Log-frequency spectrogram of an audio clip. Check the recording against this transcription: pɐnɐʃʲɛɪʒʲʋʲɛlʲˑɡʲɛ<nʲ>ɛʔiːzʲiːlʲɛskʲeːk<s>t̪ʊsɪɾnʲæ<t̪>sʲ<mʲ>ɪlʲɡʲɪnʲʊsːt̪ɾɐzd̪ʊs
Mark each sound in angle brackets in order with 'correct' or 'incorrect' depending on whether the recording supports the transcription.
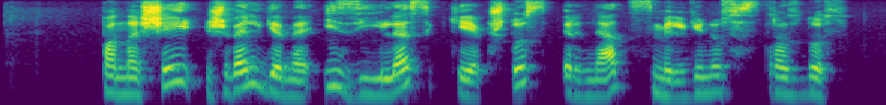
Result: incorrect: mʲ, incorrect: ʃ, correct, correct

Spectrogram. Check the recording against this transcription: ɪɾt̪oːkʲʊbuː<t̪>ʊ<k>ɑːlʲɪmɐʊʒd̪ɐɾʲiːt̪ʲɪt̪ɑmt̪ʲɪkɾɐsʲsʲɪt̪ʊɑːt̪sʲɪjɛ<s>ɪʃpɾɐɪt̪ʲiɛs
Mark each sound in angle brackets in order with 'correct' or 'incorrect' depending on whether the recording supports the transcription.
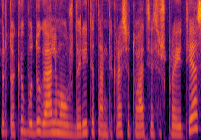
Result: incorrect: d̪, incorrect: ɡ, correct

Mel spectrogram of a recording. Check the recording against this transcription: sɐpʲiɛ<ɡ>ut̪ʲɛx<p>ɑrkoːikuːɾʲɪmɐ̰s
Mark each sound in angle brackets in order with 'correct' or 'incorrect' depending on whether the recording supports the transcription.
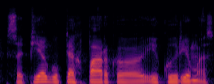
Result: correct, correct

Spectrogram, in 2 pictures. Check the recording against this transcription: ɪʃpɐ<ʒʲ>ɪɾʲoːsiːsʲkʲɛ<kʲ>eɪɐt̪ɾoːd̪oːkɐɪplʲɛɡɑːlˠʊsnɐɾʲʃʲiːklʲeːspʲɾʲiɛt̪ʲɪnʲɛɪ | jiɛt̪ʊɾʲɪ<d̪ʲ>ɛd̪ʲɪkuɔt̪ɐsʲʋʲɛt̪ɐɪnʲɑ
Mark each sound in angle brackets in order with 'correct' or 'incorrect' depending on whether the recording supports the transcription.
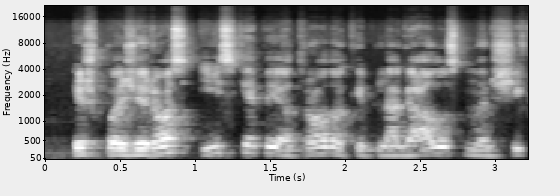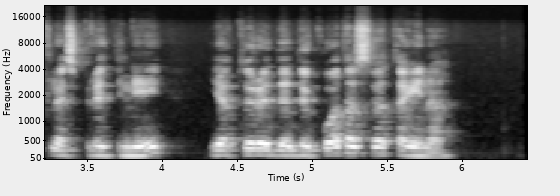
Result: correct, incorrect: pʲ, correct

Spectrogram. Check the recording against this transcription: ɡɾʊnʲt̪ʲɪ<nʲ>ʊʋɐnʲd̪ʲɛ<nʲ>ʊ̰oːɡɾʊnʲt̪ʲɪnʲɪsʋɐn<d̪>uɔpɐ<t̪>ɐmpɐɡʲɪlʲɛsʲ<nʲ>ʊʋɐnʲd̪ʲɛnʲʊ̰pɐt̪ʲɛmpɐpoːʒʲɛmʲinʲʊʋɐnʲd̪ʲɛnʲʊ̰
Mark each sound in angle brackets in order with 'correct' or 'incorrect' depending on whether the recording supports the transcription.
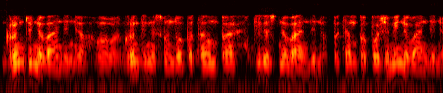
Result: correct, correct, correct, correct, correct

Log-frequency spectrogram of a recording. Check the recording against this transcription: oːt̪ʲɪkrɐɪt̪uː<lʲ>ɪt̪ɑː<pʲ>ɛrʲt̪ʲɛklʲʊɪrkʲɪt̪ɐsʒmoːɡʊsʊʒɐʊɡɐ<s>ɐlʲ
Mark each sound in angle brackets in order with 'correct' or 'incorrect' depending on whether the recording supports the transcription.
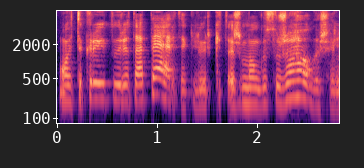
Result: incorrect: ɾʲ, correct, incorrect: ʃ

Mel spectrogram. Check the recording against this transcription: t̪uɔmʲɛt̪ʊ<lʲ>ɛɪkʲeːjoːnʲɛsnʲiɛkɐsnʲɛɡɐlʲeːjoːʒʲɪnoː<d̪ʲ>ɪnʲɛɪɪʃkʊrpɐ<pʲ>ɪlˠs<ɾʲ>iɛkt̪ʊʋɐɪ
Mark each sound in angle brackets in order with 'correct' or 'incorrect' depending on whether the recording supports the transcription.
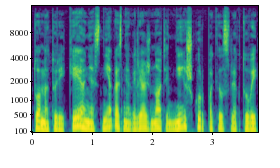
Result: incorrect: ɾʲ, incorrect: t̪ʲ, incorrect: kʲ, incorrect: lʲ

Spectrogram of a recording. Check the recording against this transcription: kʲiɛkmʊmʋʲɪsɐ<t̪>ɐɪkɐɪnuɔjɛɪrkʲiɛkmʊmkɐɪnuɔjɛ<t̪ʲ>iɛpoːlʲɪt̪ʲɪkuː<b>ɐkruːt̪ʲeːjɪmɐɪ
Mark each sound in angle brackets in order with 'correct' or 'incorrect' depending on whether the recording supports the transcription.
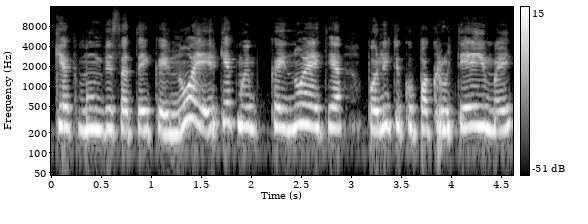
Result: correct, correct, incorrect: p

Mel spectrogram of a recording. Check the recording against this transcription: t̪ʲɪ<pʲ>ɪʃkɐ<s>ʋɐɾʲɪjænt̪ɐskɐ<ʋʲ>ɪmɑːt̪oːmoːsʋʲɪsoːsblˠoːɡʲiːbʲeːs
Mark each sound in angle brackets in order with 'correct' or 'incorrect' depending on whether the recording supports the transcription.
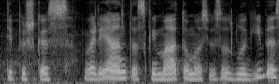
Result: correct, correct, incorrect: none

